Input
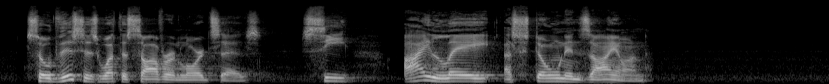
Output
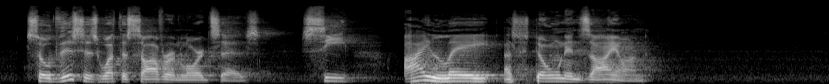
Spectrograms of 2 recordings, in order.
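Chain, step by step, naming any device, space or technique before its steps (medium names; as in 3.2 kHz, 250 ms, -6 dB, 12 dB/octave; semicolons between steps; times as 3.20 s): 4.11–5.39 s: tilt EQ -4 dB/octave; filtered reverb send (on a send: high-pass 550 Hz + low-pass 4.4 kHz + reverberation RT60 0.90 s, pre-delay 88 ms, DRR 15.5 dB); on the sum: trim +3 dB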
